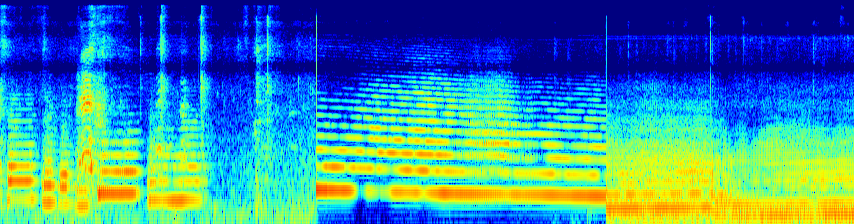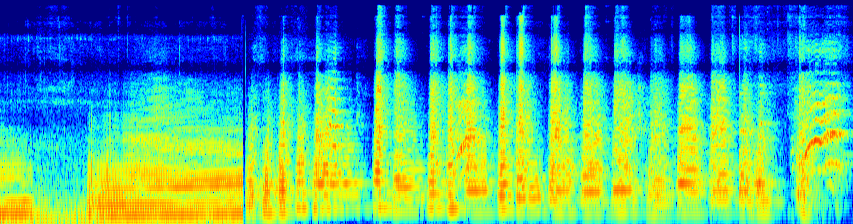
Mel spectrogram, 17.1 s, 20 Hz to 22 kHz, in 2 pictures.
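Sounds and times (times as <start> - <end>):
brass horn notes: 0.0 - 2.1, 6.1 - 16.5.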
